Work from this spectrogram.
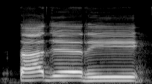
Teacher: জিমটা ধাক্কা দিয়ে পড়ব, কারণ জিমটা কলকলার হরফ।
